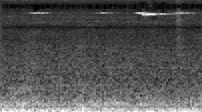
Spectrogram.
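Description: Open-air safari truck running with a steady low engine rumble, heard from a seat inside the vehicle.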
